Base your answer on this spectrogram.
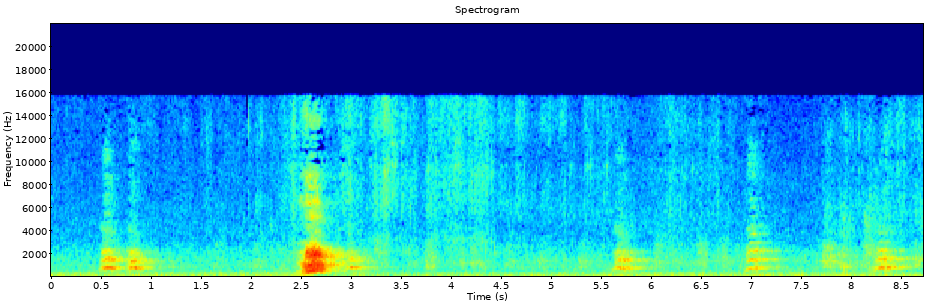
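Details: Leroy and Oscar at play: one strong bark in the middle amid several softer whimpering yips scattered before and after, with steady low background noise.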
